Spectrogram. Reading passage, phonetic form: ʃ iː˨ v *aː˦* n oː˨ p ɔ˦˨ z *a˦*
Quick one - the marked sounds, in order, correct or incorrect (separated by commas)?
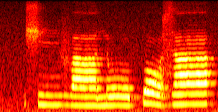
incorrect, correct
